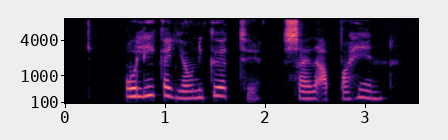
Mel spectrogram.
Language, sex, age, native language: Icelandic, female, 15, Icelandic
